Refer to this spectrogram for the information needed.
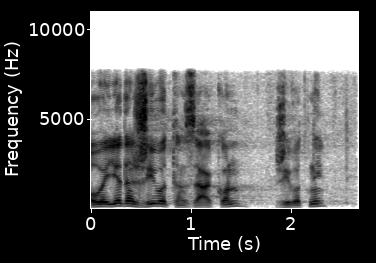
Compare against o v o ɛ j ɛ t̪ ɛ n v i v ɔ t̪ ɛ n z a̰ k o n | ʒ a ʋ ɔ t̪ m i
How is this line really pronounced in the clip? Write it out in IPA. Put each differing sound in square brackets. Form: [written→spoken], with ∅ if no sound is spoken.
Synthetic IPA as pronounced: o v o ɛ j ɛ [t̪→d̪] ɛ n [v→ʒ] i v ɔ t̪ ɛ n z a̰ k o n | ʒ [a→i] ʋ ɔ t̪ [m→n] i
